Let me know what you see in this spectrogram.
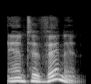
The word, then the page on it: antivenin: British English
